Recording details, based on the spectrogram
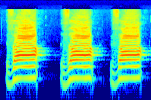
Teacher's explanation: জিহ্বার আগা সামনের উপরে দুই দাঁতের আগায় লাগাবো, লাগিয়ে একটু মোটা আওয়াজে একালিপটা নিয়ে উচ্চারণ করব।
